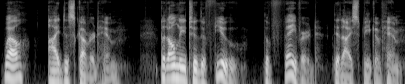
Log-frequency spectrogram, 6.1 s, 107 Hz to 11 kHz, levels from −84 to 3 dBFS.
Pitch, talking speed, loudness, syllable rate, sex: 105 Hz, 160 wpm, -18 LUFS, 4.5 syllables/s, male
